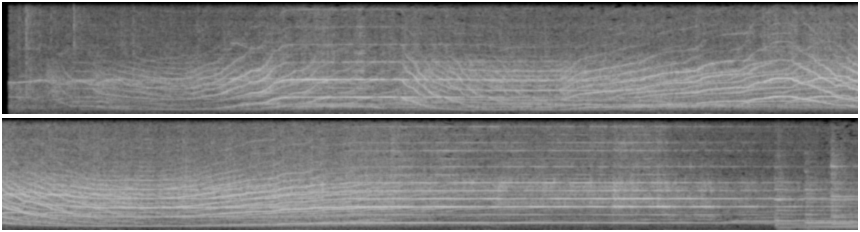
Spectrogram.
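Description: Electronic intro drone: several sustained, overlapping tones sliding slowly up and down in pitch and crossing one another, siren-like, swelling over the first two seconds and then holding.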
